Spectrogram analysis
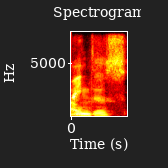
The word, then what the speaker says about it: Reijnders: So reinders. I was told by a Dutch person it's like reindeer.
